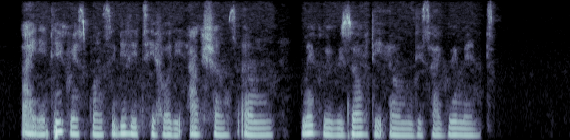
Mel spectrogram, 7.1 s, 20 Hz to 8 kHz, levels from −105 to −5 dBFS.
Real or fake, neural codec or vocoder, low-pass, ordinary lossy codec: real; none; none; none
